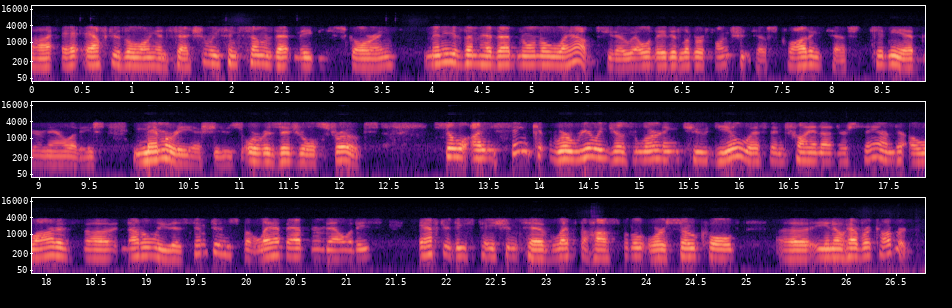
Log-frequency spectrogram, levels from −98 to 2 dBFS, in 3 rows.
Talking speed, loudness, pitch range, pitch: 170 wpm, -26 LUFS, 140-170 Hz, 155 Hz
